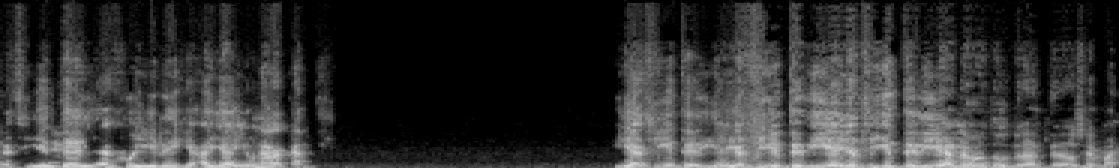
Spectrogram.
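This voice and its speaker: He speaks with a fairly high pitch for a man and ordinary pitch variation. His pace is moderate. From Sonora, Mexico. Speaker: voice actor. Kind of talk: interview answer. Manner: casual storytelling.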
